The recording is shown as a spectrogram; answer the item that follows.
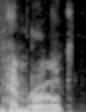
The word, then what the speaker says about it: Pembroke: That's Pembroke. It's Pembroke. – Okay.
